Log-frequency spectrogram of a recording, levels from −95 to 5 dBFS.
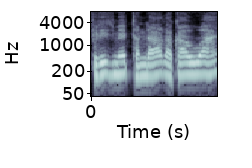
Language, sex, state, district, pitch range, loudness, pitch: Hindi, male, Bihar, Sitamarhi, 155-170 Hz, -16 LUFS, 165 Hz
